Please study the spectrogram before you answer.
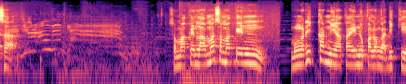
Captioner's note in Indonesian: berteriak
